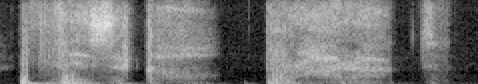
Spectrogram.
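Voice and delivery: hushed secret whisper. Shown as a demonstration. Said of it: "I'm gonna whisper into my microphone here".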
